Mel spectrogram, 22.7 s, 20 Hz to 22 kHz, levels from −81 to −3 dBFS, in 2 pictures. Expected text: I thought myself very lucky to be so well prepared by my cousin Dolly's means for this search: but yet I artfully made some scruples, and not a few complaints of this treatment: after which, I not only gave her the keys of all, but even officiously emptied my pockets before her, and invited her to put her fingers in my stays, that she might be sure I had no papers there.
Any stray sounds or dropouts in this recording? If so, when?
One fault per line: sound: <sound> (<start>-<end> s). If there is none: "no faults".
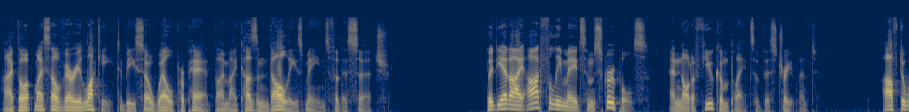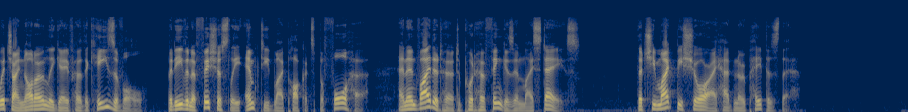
no faults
